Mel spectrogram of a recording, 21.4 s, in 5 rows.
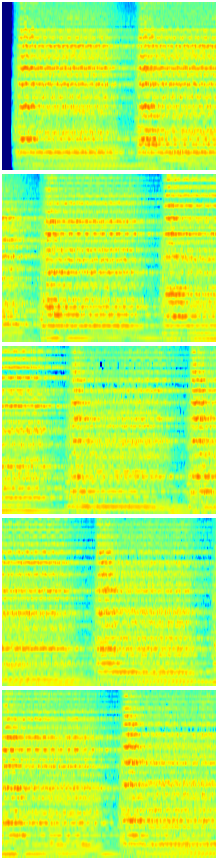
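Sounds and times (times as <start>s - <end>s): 
quintet playing: 0.2s - 21.3s.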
